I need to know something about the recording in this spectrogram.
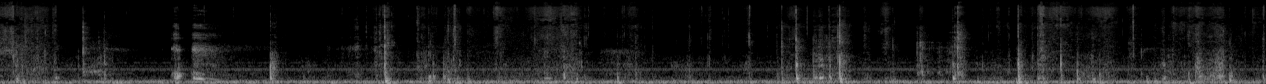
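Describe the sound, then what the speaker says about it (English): Intermittent snips and crinkly scraping of scissors working through cardboard, with soft handling noises and a steady low hum underneath. "I'm using the wrong scissors to open it"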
